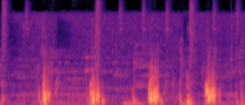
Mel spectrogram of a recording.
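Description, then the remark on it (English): Someone chugs from a lukewarm can of Rolling Rock beer, with four steady, rhythmic gulps about a second apart, each a low, thick swallowing surge over faint background hiss. “You really hear the chug there.”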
